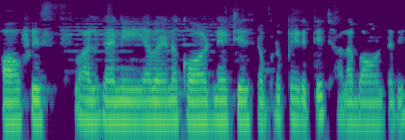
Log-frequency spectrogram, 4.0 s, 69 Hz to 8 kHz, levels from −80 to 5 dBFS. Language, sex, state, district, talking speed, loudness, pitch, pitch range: Telugu, male, Andhra Pradesh, Visakhapatnam, 135 wpm, -21 LUFS, 130 Hz, 125-130 Hz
